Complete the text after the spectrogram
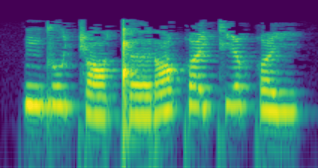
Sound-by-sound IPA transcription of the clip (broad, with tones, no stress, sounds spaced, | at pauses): n d o˥ c ɒ˩ ǃ ɜ˩ ɾ ɒ˥ qʷ e˥ c i˥ qʷ i˥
